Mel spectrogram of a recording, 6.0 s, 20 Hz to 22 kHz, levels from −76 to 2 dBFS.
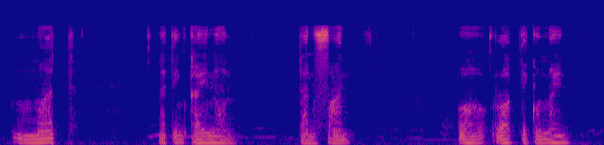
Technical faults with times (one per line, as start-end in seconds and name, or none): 0.00-6.04 Nellymoser compression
